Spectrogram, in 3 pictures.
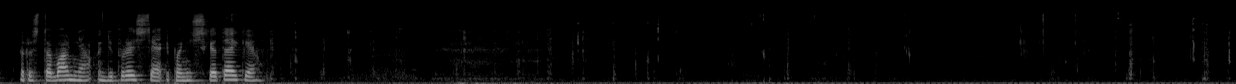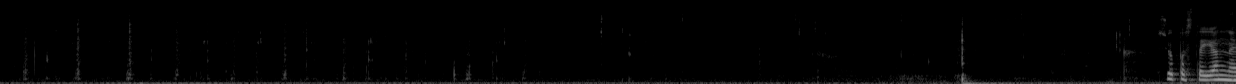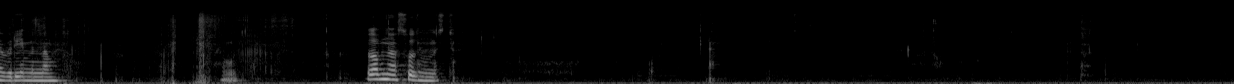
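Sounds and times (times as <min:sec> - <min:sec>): chewing sandwich with crunches: 0:02.6 - 0:23.8.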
